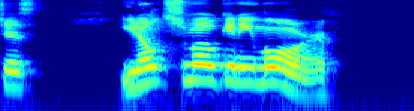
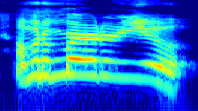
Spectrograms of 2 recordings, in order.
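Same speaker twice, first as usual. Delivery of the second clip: imitating amused friend; 8 semitones higher, 5 dB louder than usual. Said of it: "Jason's gonna be like".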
